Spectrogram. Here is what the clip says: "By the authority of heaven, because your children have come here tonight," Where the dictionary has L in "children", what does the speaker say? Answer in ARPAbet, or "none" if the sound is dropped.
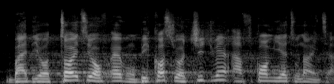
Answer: none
